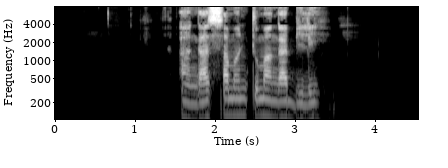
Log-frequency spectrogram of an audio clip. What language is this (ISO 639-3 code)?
bum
